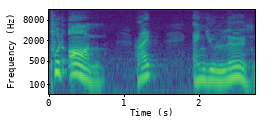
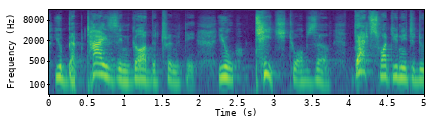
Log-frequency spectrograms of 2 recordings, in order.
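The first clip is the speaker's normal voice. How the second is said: ordinary talk, nothing marked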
